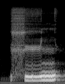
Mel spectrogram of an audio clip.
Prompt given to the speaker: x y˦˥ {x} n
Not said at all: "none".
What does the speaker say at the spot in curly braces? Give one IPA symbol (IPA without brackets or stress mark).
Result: none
